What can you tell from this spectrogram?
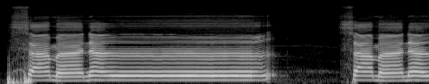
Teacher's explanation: یعنی یہاں ہم نے اخفا کرنا ہے، ناک میں ساؤنڈ پیدا کریں گے۔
